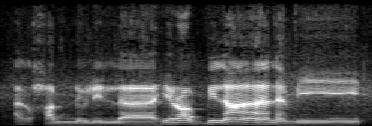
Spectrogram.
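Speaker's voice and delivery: drawn-out, low chanted recitation; slow Quranic recitation. Acted. Preacher reciting to the congregation, slow chant. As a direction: intone the verse slowly and reverently.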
